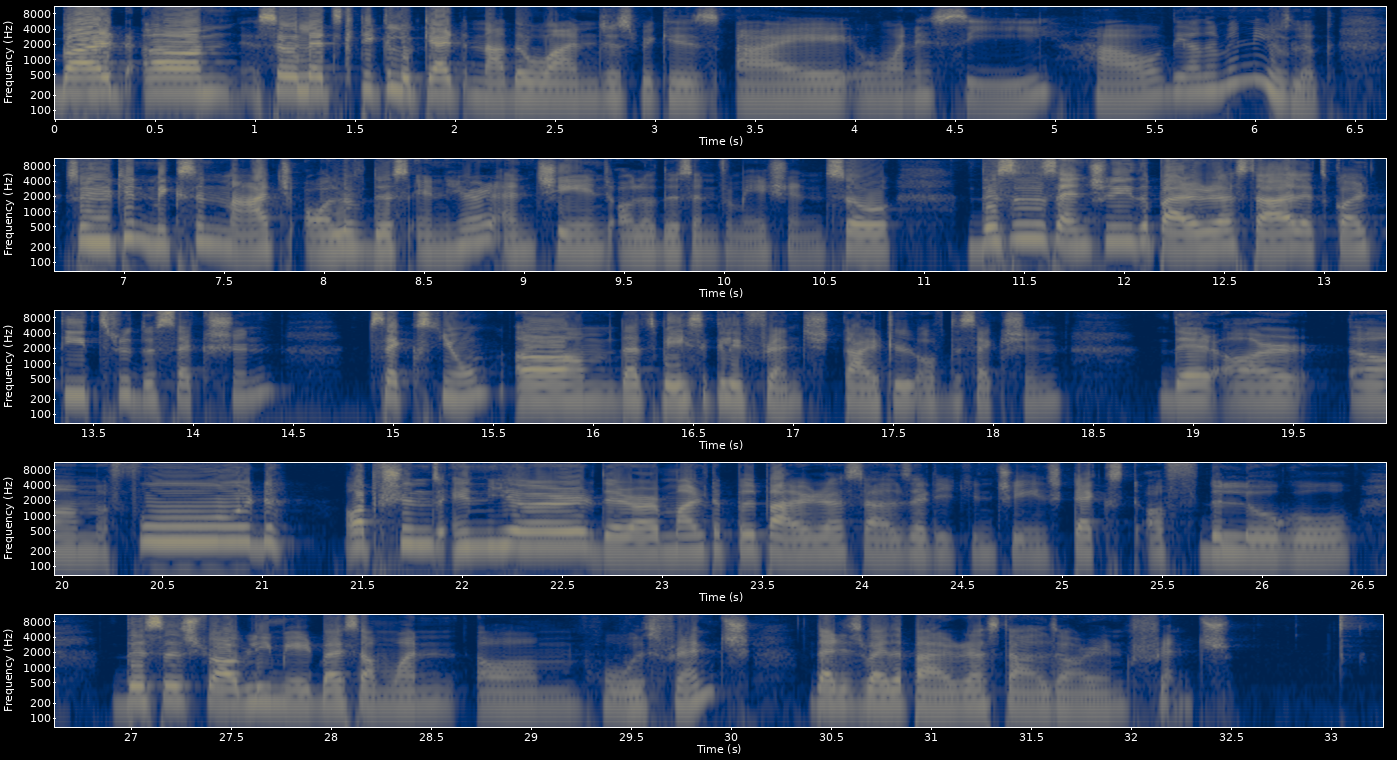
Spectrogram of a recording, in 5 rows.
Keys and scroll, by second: 22.0 super+z, 25.5 Escape, 26.0 super+z, 30.3 Escape.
